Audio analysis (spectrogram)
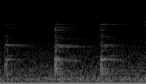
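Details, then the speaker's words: Scroll saw blade plucked after applying only a little tension at the tensioning knob; three dull, quickly fading tones with a slight buzz and vibration. Blade is slack and under-tensioned, needs the knob tightened. "you can hear that sounds very dull and has a bit of a vibration to it so I'm just going to tighten up on my tensioning knob a little bit"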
